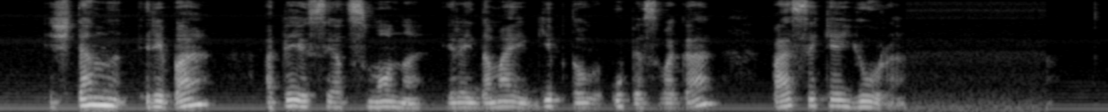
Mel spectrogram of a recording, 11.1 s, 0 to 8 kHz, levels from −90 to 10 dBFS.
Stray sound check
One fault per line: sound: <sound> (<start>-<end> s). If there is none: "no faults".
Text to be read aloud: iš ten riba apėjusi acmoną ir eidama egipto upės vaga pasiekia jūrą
no faults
